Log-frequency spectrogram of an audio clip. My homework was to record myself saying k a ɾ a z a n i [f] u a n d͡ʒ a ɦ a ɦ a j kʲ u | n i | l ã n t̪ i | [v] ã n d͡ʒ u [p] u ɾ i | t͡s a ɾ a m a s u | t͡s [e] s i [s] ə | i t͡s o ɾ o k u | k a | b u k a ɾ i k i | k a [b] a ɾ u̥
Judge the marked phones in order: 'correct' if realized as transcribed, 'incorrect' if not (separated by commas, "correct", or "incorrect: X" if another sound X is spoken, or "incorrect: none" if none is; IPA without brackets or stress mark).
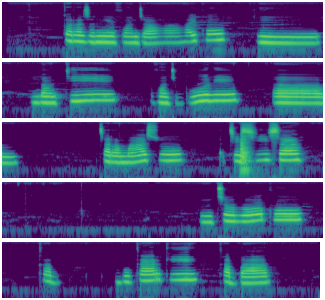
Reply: incorrect: v, correct, incorrect: b, correct, correct, correct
